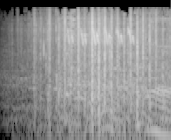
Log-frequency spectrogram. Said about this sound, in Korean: 상우는 넌지시 세 장문을 열어 그 속에 있던 새를 한 마리 내놓았습니다.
